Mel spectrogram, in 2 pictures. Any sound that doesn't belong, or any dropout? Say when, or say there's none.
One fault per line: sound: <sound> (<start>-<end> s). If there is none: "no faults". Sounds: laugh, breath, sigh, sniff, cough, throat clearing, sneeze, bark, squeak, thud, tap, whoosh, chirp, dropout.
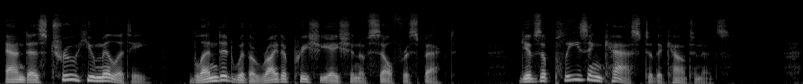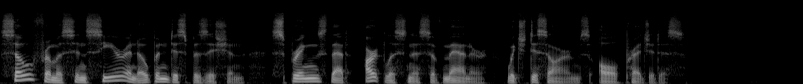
no faults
